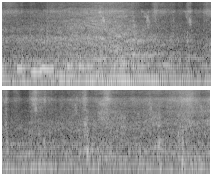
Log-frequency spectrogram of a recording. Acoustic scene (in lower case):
residential area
